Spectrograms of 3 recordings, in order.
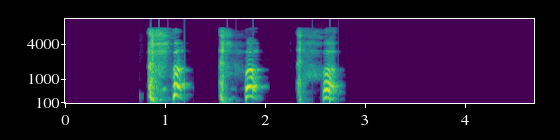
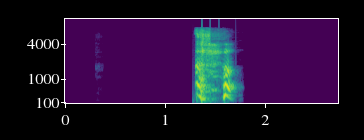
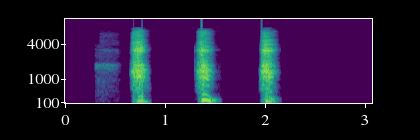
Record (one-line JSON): {"three_cough_length": "4.7 s", "three_cough_amplitude": 28796, "three_cough_signal_mean_std_ratio": 0.28, "cough_length": "2.7 s", "cough_amplitude": 29567, "cough_signal_mean_std_ratio": 0.25, "exhalation_length": "3.1 s", "exhalation_amplitude": 28266, "exhalation_signal_mean_std_ratio": 0.28, "survey_phase": "beta (2021-08-13 to 2022-03-07)", "age": "45-64", "gender": "Female", "wearing_mask": "No", "symptom_none": true, "smoker_status": "Never smoked", "respiratory_condition_asthma": false, "respiratory_condition_other": false, "recruitment_source": "REACT", "submission_delay": "2 days", "covid_test_result": "Negative", "covid_test_method": "RT-qPCR", "influenza_a_test_result": "Negative", "influenza_b_test_result": "Negative"}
